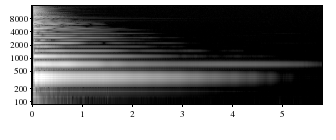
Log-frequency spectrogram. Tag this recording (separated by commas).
Music, Musical instrument, Keyboard (musical)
